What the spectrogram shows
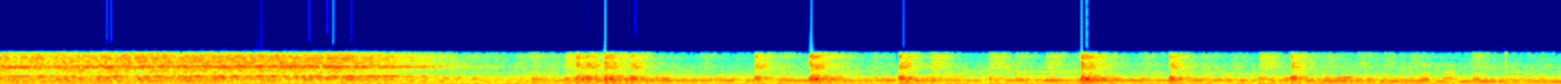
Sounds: Music, Speech

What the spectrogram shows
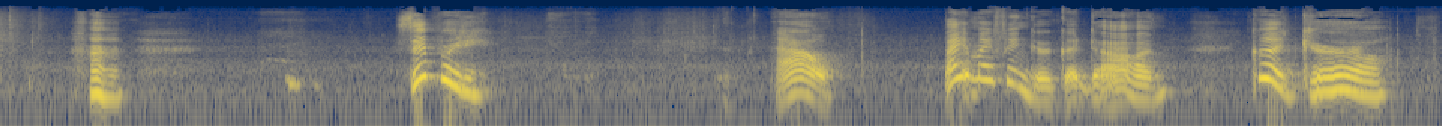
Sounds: Speech

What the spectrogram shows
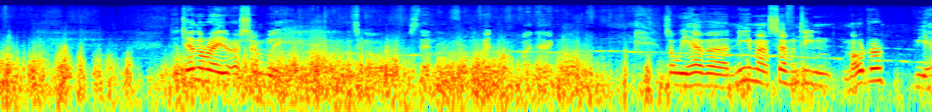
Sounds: Speech, Wind noise (microphone)

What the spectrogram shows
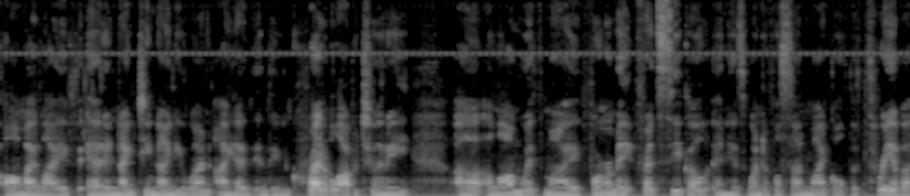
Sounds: Speech

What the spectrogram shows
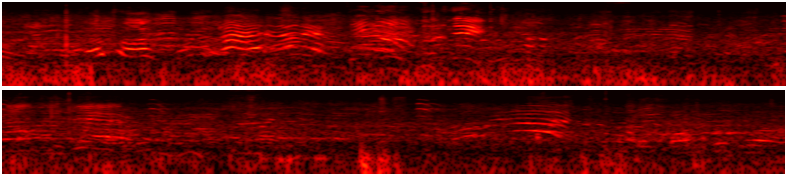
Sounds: Speech

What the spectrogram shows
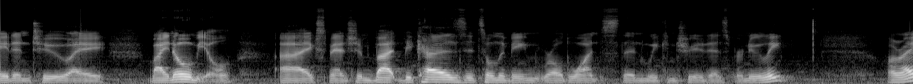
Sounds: Speech

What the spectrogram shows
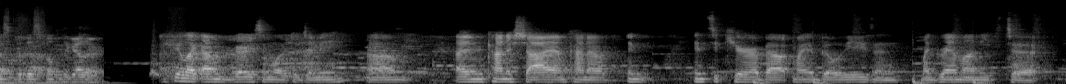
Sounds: Speech, Music

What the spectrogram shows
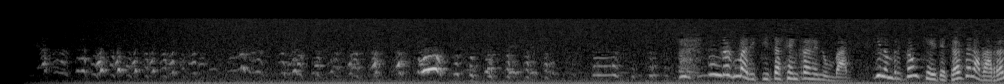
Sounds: inside a small room, Speech

